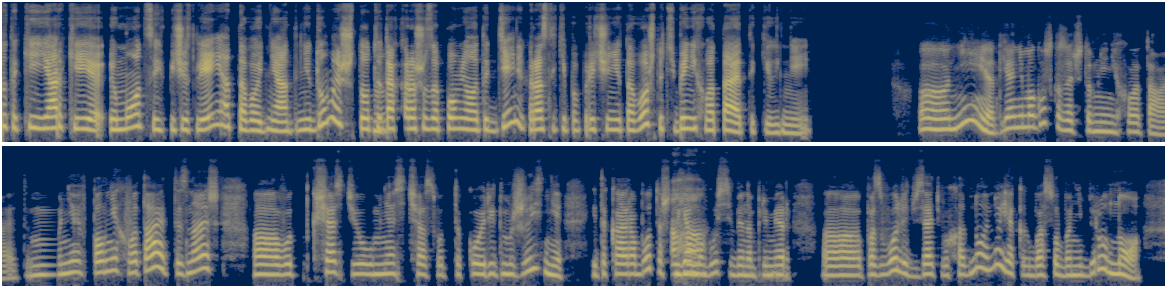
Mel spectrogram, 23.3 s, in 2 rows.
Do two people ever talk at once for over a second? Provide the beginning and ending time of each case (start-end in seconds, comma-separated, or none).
none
